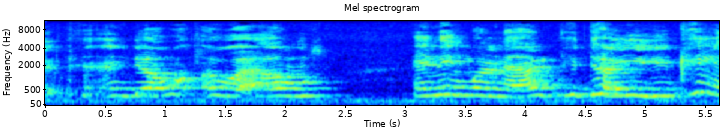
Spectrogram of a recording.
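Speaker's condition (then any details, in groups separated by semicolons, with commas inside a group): Cerebral palsy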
